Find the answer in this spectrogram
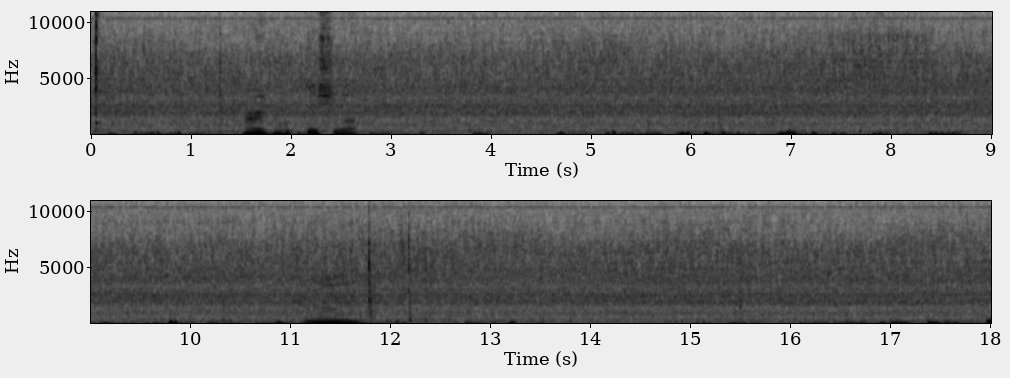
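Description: Handling noise of test leads and alligator clips being fitted onto an automotive horn relay on a wooden desktop: scattered low thumps and rustles over a faint steady hum, with brief muttered sounds about two seconds in and again past the eleven-second mark.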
